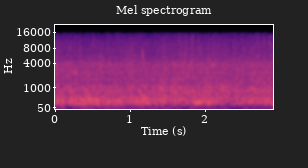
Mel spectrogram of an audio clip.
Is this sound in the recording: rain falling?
yes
